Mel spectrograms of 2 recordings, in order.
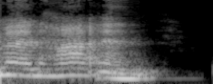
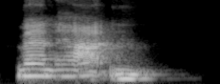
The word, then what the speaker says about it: Manhattan: How do you say M-A-N-H-A-T-T-A-N? – Machete? Oh, Manhattan? – You say Manhattan. – What do you say? – Manhattan. – What do I say? – Manhattan. – Manhattan. – Yeah, there's like a, you don't say the T.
